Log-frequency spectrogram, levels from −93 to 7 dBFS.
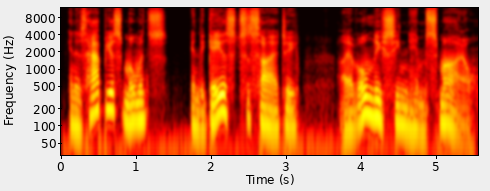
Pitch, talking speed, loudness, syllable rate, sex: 115 Hz, 150 wpm, -22 LUFS, 4.4 syllables/s, male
